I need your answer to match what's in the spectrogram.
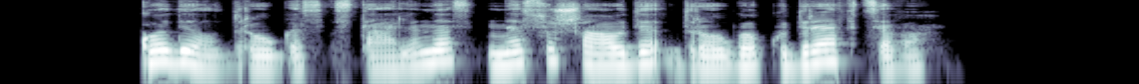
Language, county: Lithuanian, Vilnius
